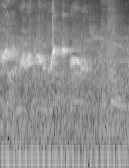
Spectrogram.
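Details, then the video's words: Red-whiskered bulbul giving a short clear whistled phrase: a few fluty notes, a sharp upward flick in the middle, then a falling slurred ending, with a low background hum. "Chim chào mào hay"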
